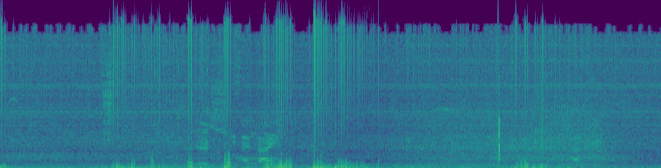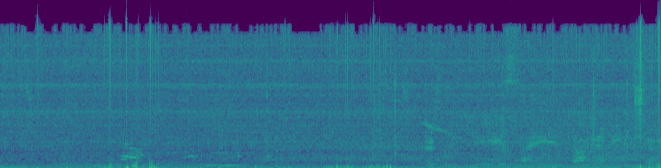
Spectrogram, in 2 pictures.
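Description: A woman talks casually nearby outdoors.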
